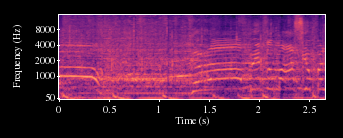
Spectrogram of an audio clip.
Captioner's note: applause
